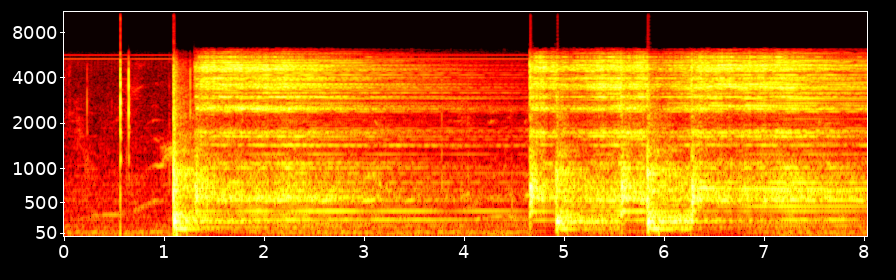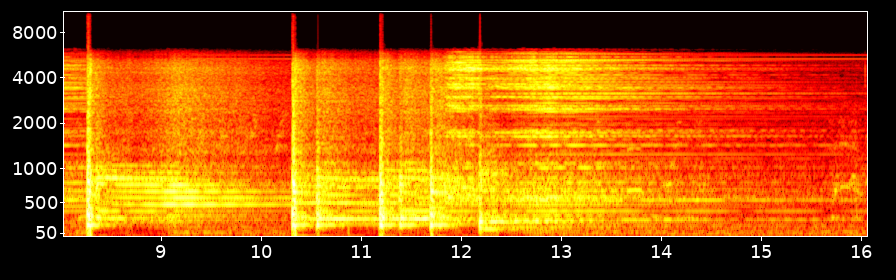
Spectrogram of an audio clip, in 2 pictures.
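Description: Ludwig drum kit played by a toddler: about seven loose, unrhythmic hits on drums and cymbals, each crash ringing out and fading over a few seconds before the next, with a few light taps before the first.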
